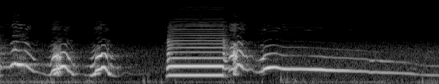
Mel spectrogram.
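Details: Several English Setters howl in a chorus: wavering, yodel-like notes that bend up and down, a brief steady held tone, then one long drawn-out howl sliding slowly downward to the end.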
